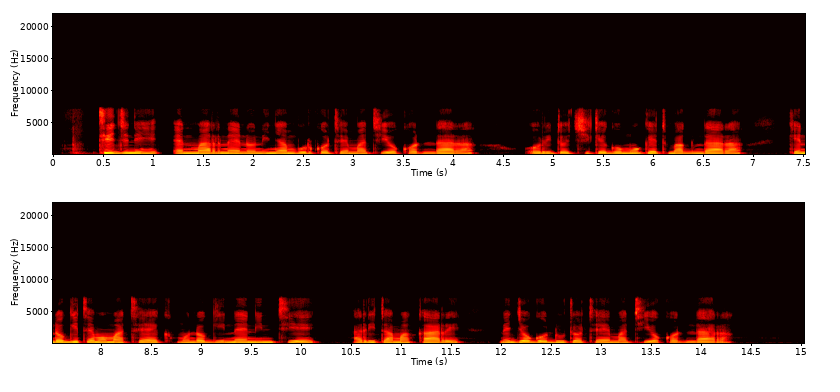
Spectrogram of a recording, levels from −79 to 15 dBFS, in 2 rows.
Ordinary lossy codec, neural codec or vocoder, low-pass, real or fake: none; none; 7.2 kHz; real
